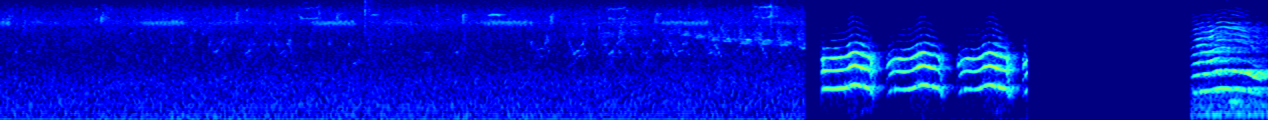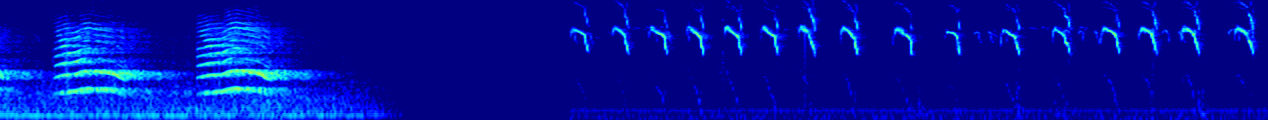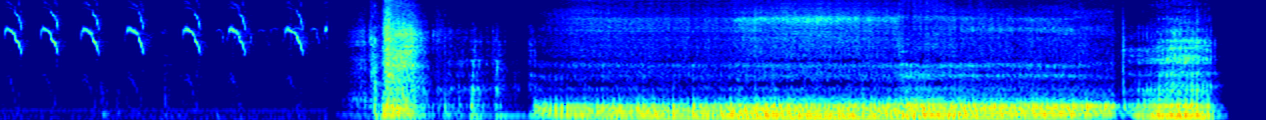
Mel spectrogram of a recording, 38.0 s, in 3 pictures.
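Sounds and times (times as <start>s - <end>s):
bird peeping calls: 18.4s - 28.6s.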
